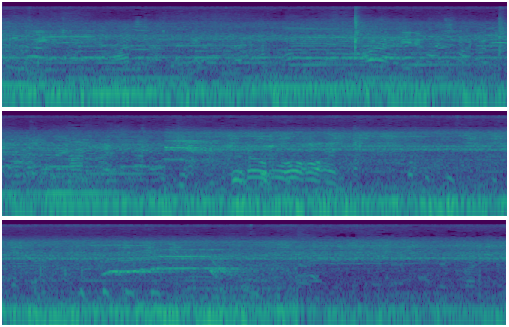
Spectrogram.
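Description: Electronic ambient soundtrack: a low sustained drone of held notes that shift in pitch, with warbling, voice-like chirps about five seconds in and a short rising glide near eight seconds.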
